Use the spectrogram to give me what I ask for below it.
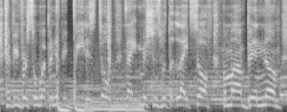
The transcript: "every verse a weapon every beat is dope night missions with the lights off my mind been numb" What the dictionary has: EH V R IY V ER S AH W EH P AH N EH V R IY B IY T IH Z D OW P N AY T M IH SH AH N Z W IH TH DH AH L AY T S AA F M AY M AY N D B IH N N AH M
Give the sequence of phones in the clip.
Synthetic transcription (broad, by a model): EH V R IY V ER S AH W EH P AH N EH V R IY B IY T IH Z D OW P N AY T M IH SH AH N Z W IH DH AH L AY T S AA F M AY M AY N B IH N N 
